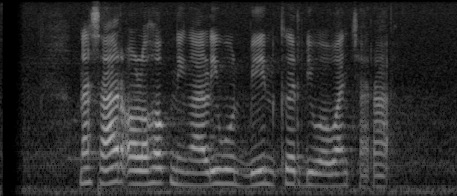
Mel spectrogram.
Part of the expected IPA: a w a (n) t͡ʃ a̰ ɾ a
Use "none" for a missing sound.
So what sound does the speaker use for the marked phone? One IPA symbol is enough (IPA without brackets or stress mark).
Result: ɲ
